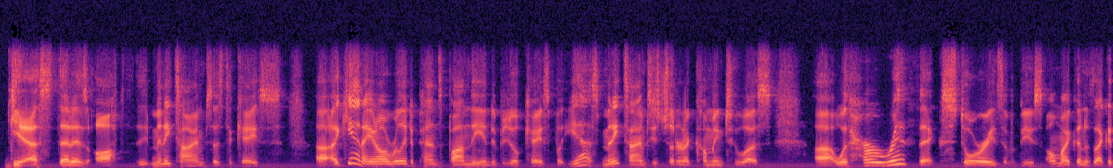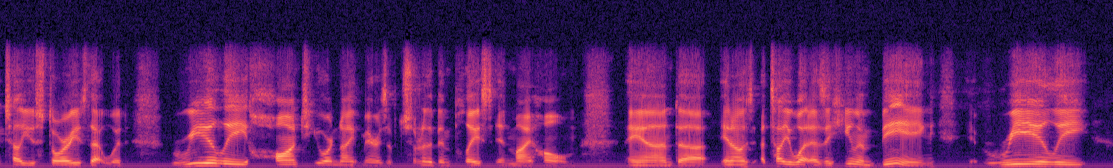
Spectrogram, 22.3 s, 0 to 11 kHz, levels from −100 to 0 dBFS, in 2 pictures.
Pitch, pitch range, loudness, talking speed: 125 Hz, 105-145 Hz, -24 LUFS, 195 wpm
